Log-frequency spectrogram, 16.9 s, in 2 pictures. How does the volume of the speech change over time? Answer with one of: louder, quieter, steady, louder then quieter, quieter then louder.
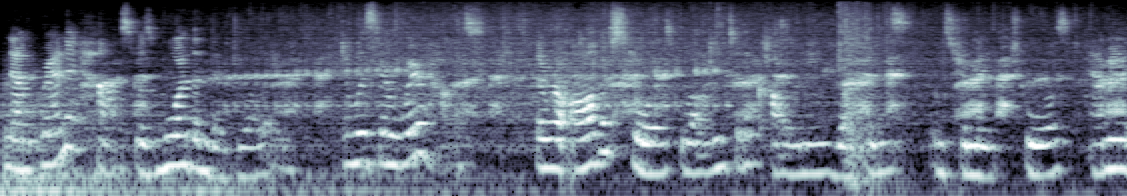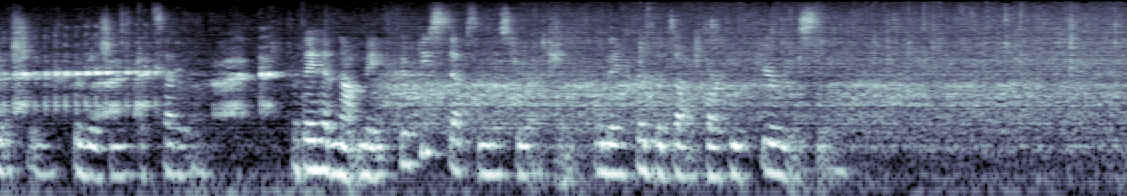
steady.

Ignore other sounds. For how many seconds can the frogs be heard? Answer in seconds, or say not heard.
17 s.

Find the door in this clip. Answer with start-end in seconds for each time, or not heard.
6.2-6.9, 12.6-13.1.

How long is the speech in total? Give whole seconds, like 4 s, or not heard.
14 s.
